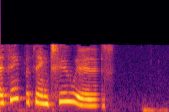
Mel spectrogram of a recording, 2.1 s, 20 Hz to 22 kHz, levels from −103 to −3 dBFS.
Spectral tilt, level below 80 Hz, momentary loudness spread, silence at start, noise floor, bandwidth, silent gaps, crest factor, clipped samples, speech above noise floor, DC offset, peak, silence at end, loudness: -10.5 dB/octave; -50 dBFS; 6 LU; 0 s; -45 dBFS; 5.2 kHz; none; 14 dB; under 0.1%; 27 dB; under 0.1%; -6 dBFS; 0.25 s; -18 LUFS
